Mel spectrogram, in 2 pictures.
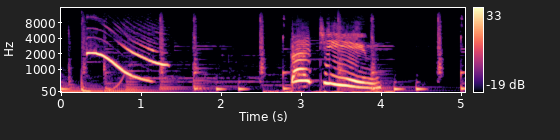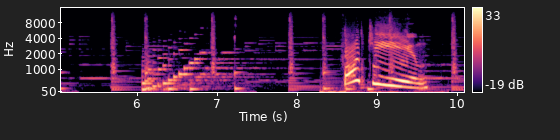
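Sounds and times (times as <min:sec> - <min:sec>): children's music with beat: 0:00.0 - 0:10.0.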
